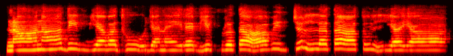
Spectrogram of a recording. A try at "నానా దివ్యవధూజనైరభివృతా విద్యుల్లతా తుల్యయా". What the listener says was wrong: అభివృత దగ్గర ఇంకా ఏమిటో పేస్ సడన్ గా వేగం పెరిగిపోతుంది, ఎందుకో తెలియదు. మళ్ళీ ఒకటే పేసులో చెప్పండి.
